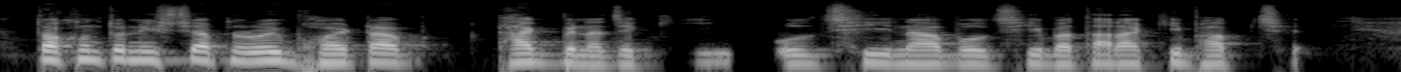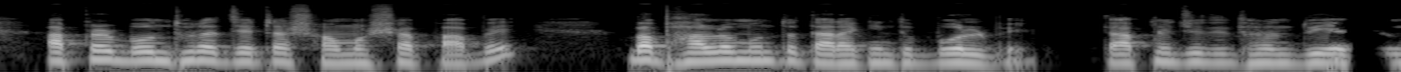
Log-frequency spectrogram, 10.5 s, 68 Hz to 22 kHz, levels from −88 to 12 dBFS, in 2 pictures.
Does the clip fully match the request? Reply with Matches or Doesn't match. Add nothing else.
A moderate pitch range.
Matches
